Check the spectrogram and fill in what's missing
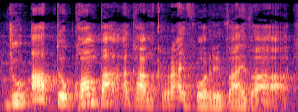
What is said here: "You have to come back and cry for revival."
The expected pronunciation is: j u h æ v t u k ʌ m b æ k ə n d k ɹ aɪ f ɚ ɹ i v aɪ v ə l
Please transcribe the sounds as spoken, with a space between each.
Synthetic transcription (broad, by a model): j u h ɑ p t u k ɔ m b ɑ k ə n k ɹ aɪ f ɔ ɹ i v aɪ v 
